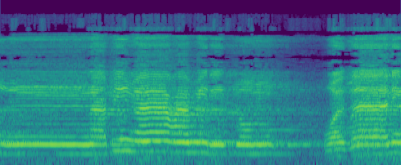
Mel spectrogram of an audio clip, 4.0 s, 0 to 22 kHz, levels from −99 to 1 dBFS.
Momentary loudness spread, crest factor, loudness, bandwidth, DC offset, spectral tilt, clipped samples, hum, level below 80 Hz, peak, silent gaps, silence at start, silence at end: 11 LU; 18 dB; -18 LUFS; 16 kHz; under 0.1%; -1 dB/octave; under 0.1%; none; -54 dBFS; -2 dBFS; none; 0 s; 0 s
